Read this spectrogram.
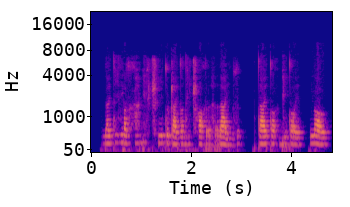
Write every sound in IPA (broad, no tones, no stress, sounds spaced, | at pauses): ɡ a ɪ̯ t i̤ z j ɒ z x a̤ ɡ i̤ x ʈ͡ʂʰ i t u ʈ a ɪ̯ d ɒ d i̤ ʈ͡ʂʰ ɒ x r a̤ r a j ṳ z | t a ɪ̯ t ɔ x ɡ i t ɔ ɪ̯ | n ɒ ʊ̯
